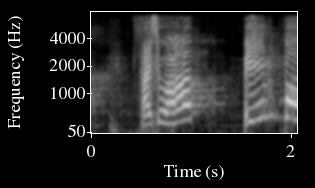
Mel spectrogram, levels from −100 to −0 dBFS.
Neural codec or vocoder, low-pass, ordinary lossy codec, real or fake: codec, 16 kHz in and 24 kHz out, 0.6 kbps, FireRedTTS-2 codec; 7.2 kHz; none; fake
